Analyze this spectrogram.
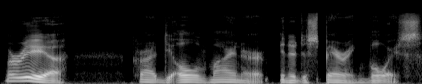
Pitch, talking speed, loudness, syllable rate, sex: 100 Hz, 130 wpm, -20 LUFS, 4.1 syllables/s, male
